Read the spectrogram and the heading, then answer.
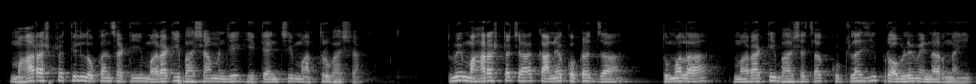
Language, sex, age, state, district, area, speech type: Marathi, male, 30-45, Maharashtra, Wardha, urban, spontaneous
